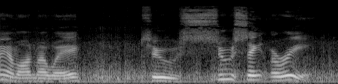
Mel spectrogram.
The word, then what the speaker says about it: Sault Ste. Marie: I am on my way to Sault Ste. Marie. Or as the French would pronounce it, Sault Ste. Marie.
